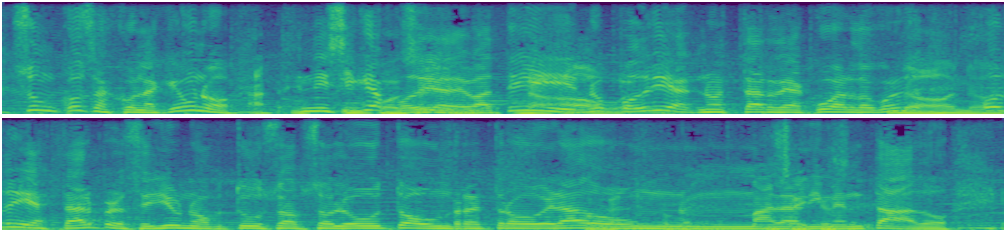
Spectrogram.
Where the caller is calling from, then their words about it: Dallas, Texas, United States; de Dallas, Texas.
